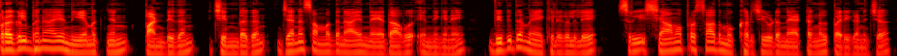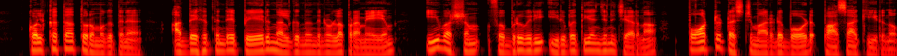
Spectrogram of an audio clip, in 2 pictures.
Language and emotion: Malayalam, neutral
